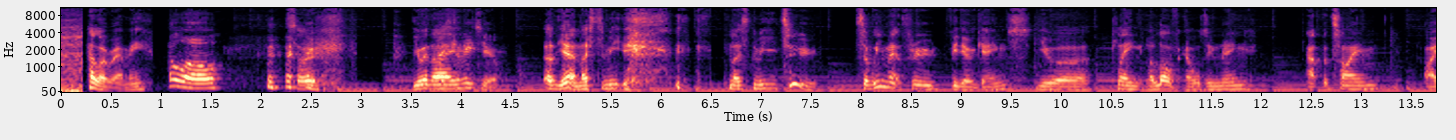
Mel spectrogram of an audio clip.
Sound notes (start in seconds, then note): 0.0 ominous music; 2.1 laughs; 5.6 laughs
